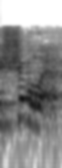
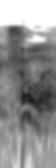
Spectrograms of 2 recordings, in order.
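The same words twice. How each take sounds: First: Shibboleth opened with SH; correct pronunciation. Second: Sibboleth, higher, with S for SH; mispronunciation. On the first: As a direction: start "Shibboleth" on a hushing sound. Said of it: "well, say Shibboleth". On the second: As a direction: say "Sibboleth" higher, starting on a plain S. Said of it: "they could not pronounce". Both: Acted.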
